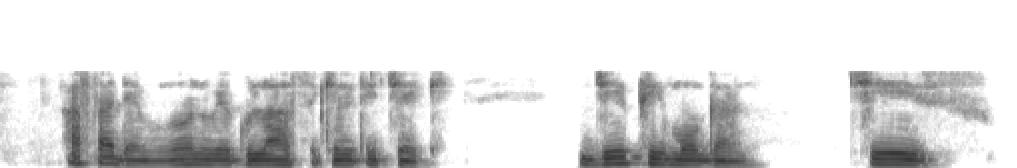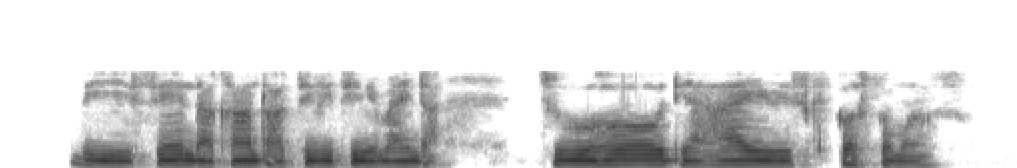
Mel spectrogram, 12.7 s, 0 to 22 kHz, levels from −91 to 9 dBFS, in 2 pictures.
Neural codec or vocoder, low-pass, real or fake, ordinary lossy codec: none; 3.6 kHz; real; none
